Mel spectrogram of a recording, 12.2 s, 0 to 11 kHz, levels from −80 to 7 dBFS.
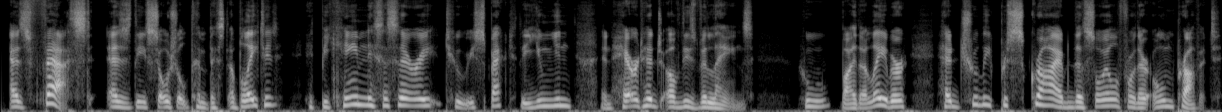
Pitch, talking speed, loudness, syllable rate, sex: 170 Hz, 155 wpm, -21 LUFS, 5.1 syllables/s, male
